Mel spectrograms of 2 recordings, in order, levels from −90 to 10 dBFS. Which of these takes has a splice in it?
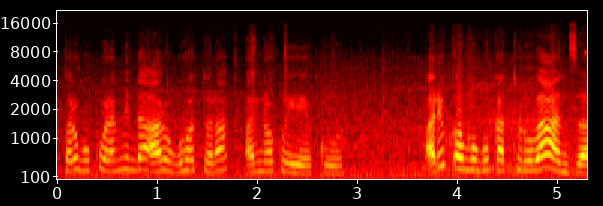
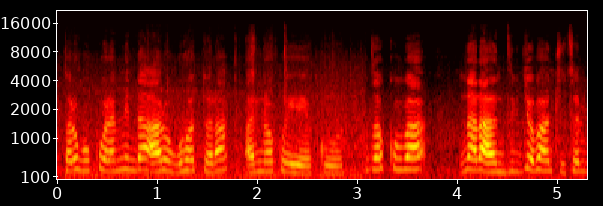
second; 1 cut; at 3.1 s

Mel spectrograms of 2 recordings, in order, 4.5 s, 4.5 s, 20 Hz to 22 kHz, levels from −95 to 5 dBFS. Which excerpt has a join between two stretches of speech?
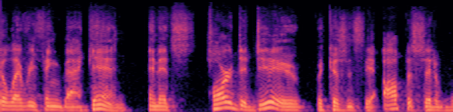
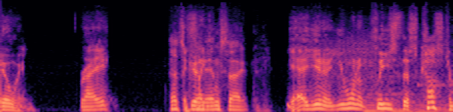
first; 1 cut; at 1.7 s

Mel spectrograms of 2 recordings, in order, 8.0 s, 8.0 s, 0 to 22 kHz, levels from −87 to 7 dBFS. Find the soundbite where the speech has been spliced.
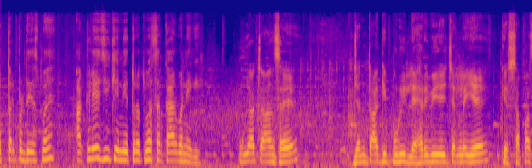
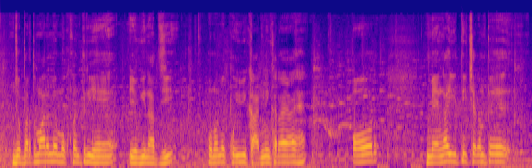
first; 1 cut; at 3.5 s

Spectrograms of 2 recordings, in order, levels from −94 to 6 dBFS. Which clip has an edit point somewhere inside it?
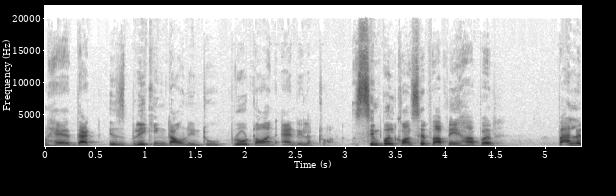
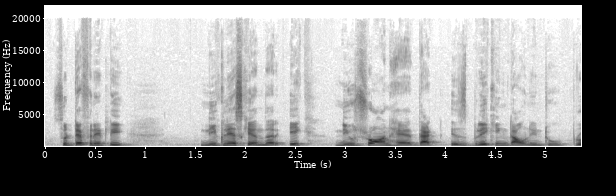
first; 1 cut; at 3.0 s

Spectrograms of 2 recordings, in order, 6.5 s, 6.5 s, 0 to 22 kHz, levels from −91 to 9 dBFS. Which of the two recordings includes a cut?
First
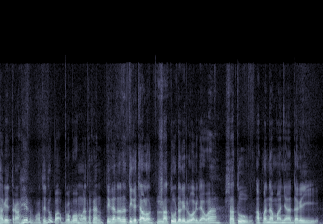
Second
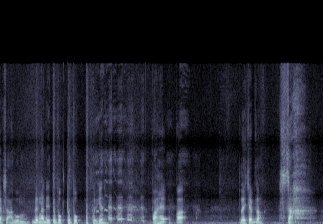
first; 3 cuts; at 2.0 s, 3.1 s, 5.0 s

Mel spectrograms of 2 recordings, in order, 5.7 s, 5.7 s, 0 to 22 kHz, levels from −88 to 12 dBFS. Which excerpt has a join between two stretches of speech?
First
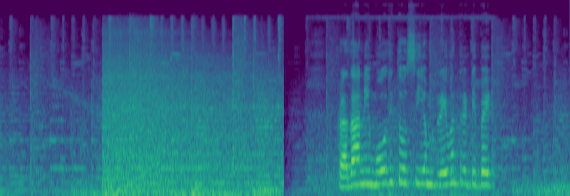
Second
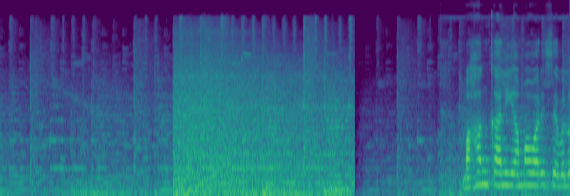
first; 2 cuts; at 1.0 s, 2.8 s

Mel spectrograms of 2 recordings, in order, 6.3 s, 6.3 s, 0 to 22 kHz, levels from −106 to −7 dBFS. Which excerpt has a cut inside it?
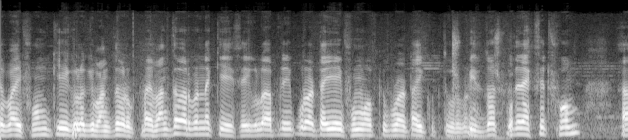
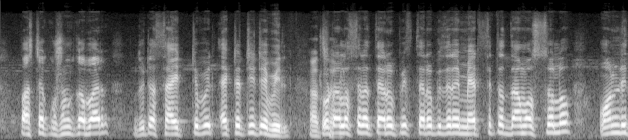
first; 2 cuts; at 1.4 s, 4.6 s

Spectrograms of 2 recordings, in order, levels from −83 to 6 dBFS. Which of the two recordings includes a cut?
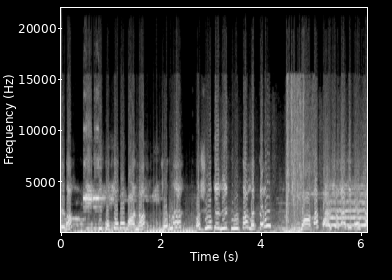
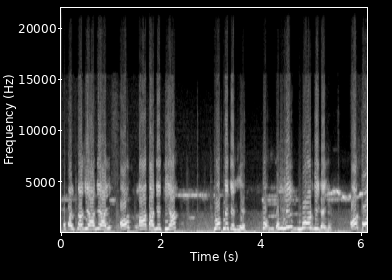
first; 2 cuts; at 2.5 s, 4.8 s

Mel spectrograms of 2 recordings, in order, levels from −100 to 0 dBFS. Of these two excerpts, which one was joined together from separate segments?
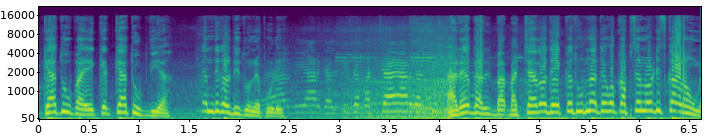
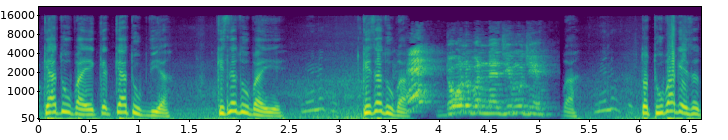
first; 1 cut; at 1.6 s

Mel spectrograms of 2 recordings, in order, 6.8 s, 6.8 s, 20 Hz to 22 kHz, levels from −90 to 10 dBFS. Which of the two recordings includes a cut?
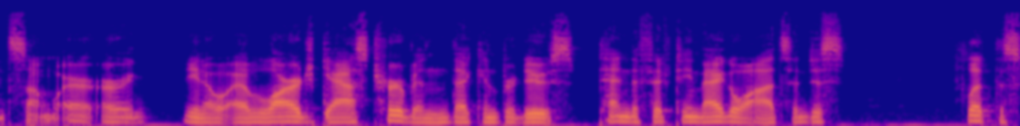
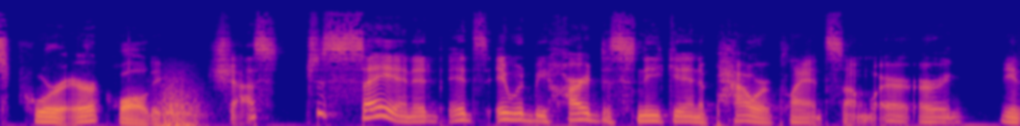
second; 1 cut; at 1.2 s

